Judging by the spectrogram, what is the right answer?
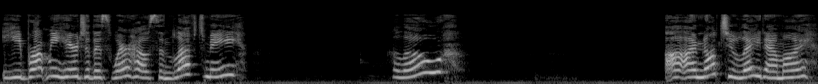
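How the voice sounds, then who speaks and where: A woman's voice: extremely high pitch, slow pace, long pauses, a bit bright, exaggerated voice. A woman playing an anxious, flustered woman seeking a hero's help, stammering and hesitant, in old-time radio adventure style. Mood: nervous, frightened.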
